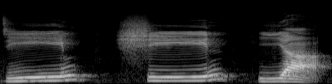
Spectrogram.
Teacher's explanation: ৬ নম্বর মাখরাজ, এটাও জিহ্বার অংশের মধ্যেই অন্তর্ভুক্ত, যে জিহ্বার মধ্যখান তার বরাবর উপরে তালুর সঙ্গে লাগিয়ে উচ্চারিত হয় ৩টি হরফ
